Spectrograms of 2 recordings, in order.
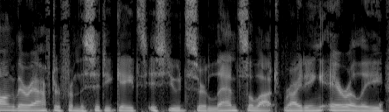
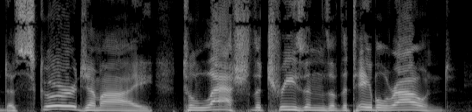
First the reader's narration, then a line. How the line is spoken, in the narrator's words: he shouted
